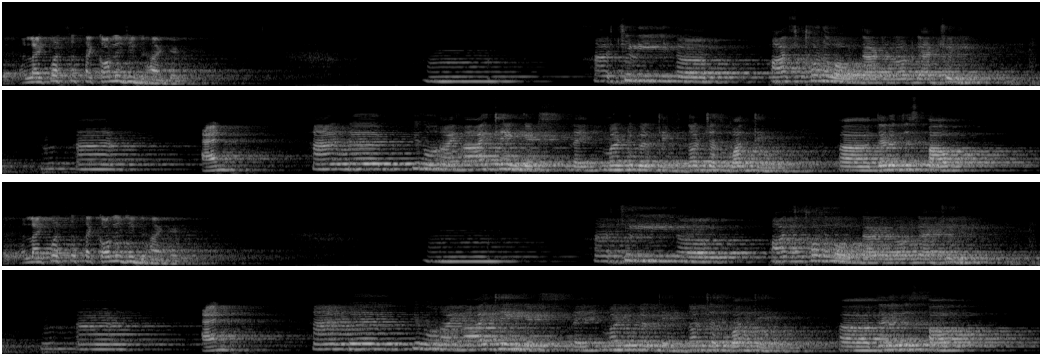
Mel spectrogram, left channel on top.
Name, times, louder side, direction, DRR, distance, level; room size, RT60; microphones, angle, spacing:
voice 1, 0.0-1.8 10.0-10.3 12.4-12.7, left 1 dB, 5° left, 0 dB, 2.0 m, -32 dB
voice 2, 4.2-4.9 5.9-7.1 7.7-9.7 10.8-11.5 13.5-18.2 18.7-19.8, left 1 dB, 25° left, -4 dB, 5.2 m, -29 dB
29.5 x 15.0 x 8.5 m, 2.4 s
head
